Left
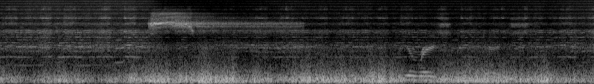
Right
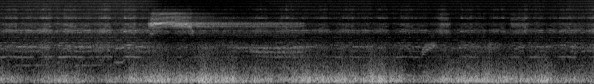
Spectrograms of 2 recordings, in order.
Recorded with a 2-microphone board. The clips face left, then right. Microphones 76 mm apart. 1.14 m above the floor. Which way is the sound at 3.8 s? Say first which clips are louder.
Left 1 dB; 50° left (ahead or behind).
